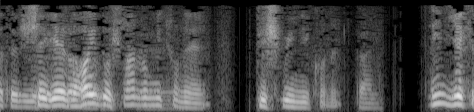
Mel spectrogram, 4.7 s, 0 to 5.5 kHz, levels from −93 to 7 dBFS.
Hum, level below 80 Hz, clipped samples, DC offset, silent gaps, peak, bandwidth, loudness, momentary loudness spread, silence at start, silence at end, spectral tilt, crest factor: none; -66 dBFS; under 0.1%; under 0.1%; 4.06-4.15 s; 0 dBFS; 5 kHz; -19 LUFS; 22 LU; 0 s; 0 s; -9 dB/octave; 18 dB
